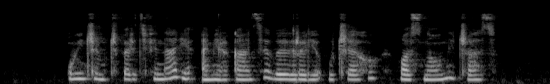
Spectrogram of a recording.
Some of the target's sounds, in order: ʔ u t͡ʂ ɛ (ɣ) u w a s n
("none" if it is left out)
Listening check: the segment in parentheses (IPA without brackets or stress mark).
x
